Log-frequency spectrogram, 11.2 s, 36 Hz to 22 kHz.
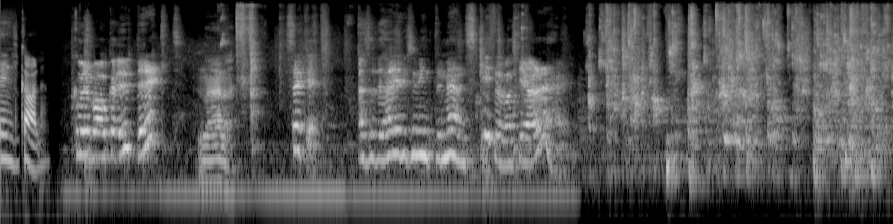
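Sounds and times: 
speech: 0.0 - 7.4
green water pouring out in a gushing stream: 7.3 - 11.1.

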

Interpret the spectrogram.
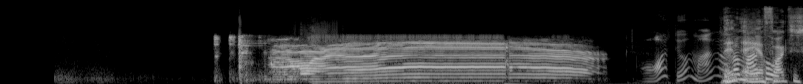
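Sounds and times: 
speech: 2.7 - 3.5, 7.0 - 8.0
person imitating a cow mooing: 2.7 - 6.1.

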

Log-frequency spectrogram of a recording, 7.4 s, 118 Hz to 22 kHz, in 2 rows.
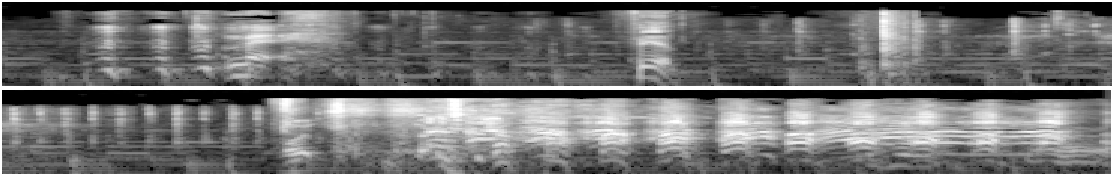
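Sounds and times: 
speech: 0.3 - 1.2, 2.1 - 3.0, 4.6 - 7.3
rapid forceful keyboard typing with hard clacking keystrokes: 2.6 - 4.8
laughter: 4.8 - 7.3.

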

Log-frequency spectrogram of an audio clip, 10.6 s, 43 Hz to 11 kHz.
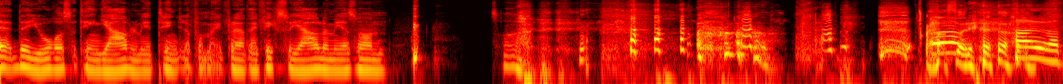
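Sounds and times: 
speech: 0.0 - 4.2, 4.9 - 6.4, 7.3 - 8.4, 9.3 - 10.6
laughter: 5.2 - 10.6
stifled cough: 6.9 - 8.6.

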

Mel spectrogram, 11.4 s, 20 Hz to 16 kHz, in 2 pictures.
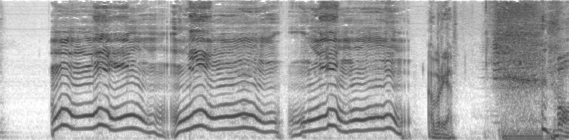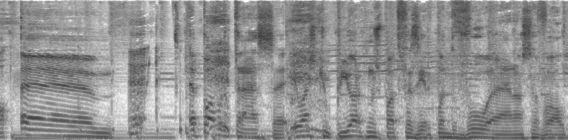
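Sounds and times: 
person vocally imitating a mosquito opening a creaking door: 0.5 - 4.2
speech: 1.4 - 4.6, 5.6 - 11.3.

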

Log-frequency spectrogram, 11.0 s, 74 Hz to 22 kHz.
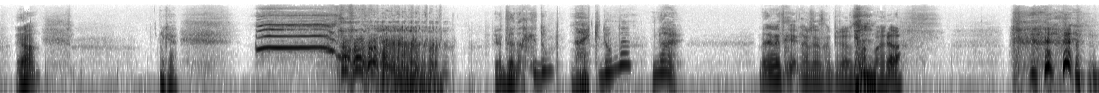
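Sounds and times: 
speech: 0.2 - 0.8, 1.6 - 2.2, 3.4 - 6.9, 7.6 - 9.3, 10.1 - 10.9
person imitating a horse neighing: 2.6 - 4.6.

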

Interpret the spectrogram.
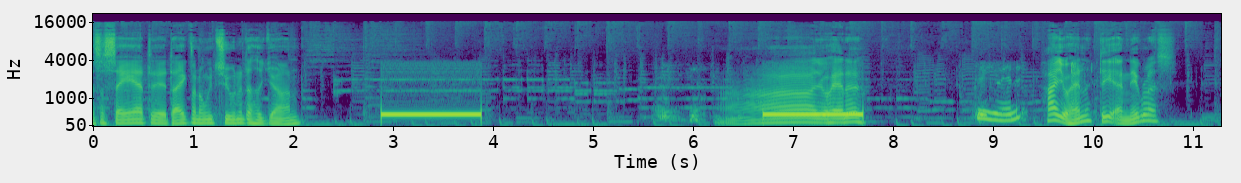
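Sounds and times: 
speech: 0.0 - 2.3, 6.7 - 7.8, 8.8 - 10.9
quiet music with a soft rhythmic beat: 0.0 - 11.2
telephone ringing tone while calling: 2.9 - 3.9, 6.6 - 7.8.

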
